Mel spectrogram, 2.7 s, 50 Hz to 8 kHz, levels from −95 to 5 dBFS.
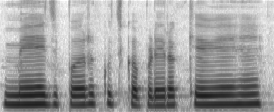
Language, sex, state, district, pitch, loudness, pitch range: Hindi, female, Uttar Pradesh, Saharanpur, 195 Hz, -14 LUFS, 190-200 Hz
